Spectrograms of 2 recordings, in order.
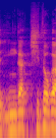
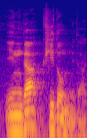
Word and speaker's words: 인가귀도: 발음이 잘 안 돼서 인가기도가 아니라 인가귀도입니다.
